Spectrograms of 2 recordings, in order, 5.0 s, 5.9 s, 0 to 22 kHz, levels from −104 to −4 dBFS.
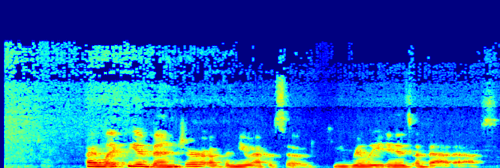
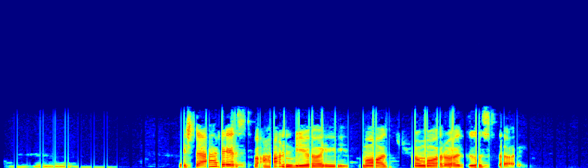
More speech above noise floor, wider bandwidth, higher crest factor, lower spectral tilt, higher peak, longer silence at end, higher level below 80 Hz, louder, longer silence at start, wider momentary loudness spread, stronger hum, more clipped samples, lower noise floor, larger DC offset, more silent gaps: second, 34 dB vs 66 dB; first, 16 kHz vs 7.8 kHz; about the same, 16 dB vs 16 dB; about the same, -6 dB/octave vs -5.5 dB/octave; about the same, -2 dBFS vs -2 dBFS; second, 0.1 s vs 0.7 s; second, -60 dBFS vs -52 dBFS; about the same, -17 LUFS vs -17 LUFS; first, 0.85 s vs 0.15 s; first, 15 LU vs 12 LU; neither; neither; second, -51 dBFS vs -83 dBFS; neither; neither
